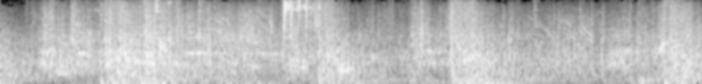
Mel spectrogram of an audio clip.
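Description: Heavy explosions boom and rumble nearby.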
